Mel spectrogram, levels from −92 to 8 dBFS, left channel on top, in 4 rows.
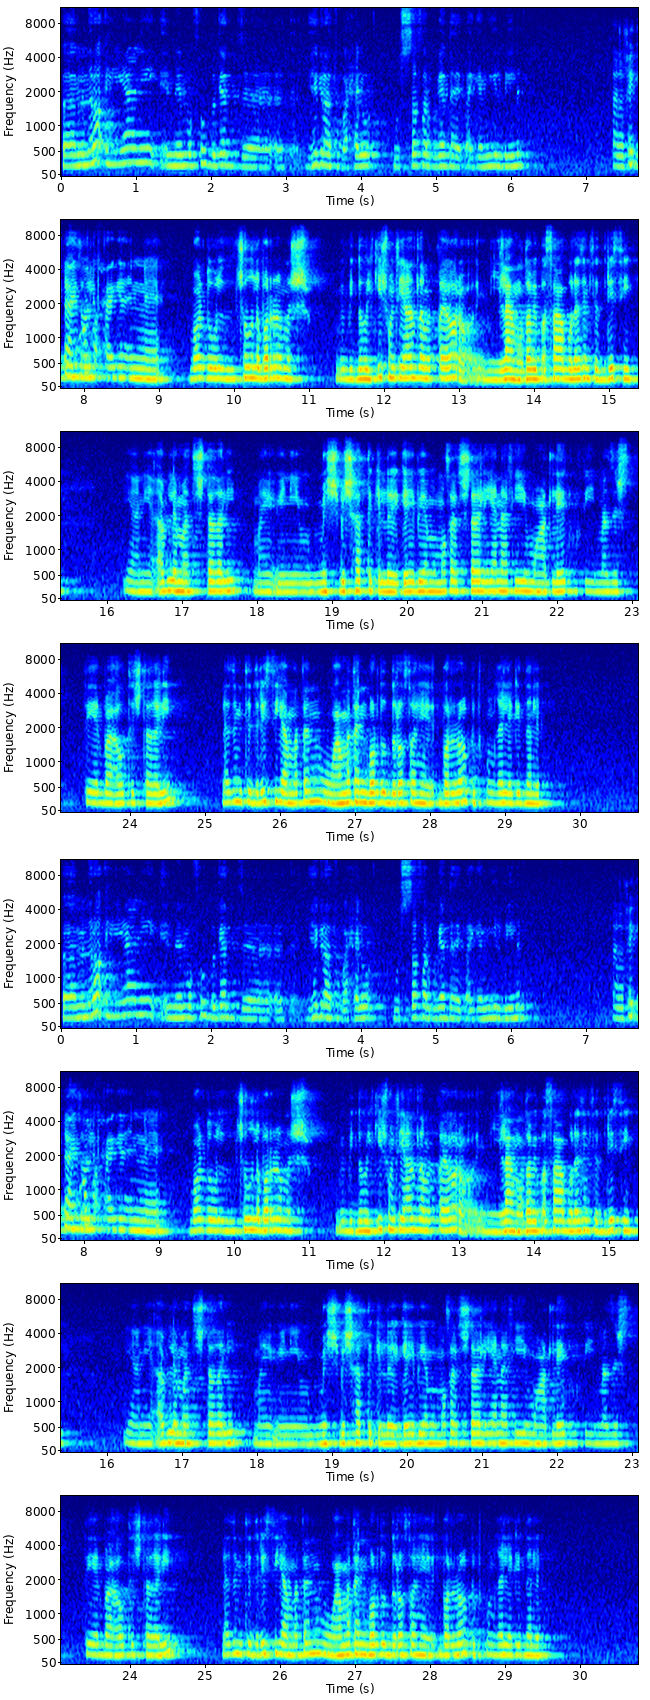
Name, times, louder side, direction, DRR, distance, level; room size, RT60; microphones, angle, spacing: voice 1, 0.0-4.1 4.4-6.2 7.6-8.2, left 1 dB, 5° left, -1 dB, 0.9 m, -40 dB
voice 2, 7.3-9.0 9.4-11.0 11.3-15.3 16.2-22.9 23.4-24.6 25.2-29.5, left 2 dB, 25° left, 7 dB, 0.9 m, -27 dB
24.5 x 11.0 x 9.7 m, 0.76 s
head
